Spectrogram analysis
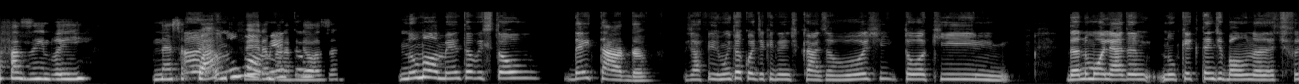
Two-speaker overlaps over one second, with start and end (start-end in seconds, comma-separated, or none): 1.8-3.2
